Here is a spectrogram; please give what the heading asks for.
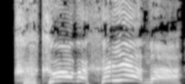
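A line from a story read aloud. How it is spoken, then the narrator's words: Yelling. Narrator (Russian): заорала Вильма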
